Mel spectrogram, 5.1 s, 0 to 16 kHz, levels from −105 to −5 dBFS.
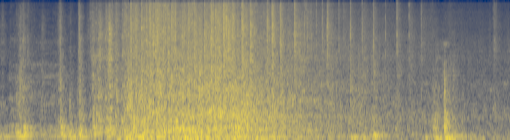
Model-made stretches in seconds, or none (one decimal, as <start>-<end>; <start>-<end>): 2.9-5.1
